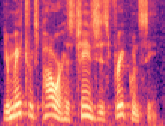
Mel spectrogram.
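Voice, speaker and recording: A man's voice: a little high, very animated, fairly quick, breathy edge, voice pushed up, full character voice. A man voicing an inquisitive, analytical superheroine with a questioning, matter-of-fact manner in audiobook dialogue.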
